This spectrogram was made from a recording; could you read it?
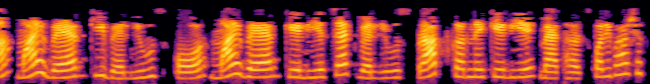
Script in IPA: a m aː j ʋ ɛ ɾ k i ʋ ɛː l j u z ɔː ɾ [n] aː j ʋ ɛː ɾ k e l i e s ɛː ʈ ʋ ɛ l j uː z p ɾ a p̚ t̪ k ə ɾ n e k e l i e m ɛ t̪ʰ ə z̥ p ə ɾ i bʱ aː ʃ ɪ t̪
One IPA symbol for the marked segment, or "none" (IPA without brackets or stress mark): m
